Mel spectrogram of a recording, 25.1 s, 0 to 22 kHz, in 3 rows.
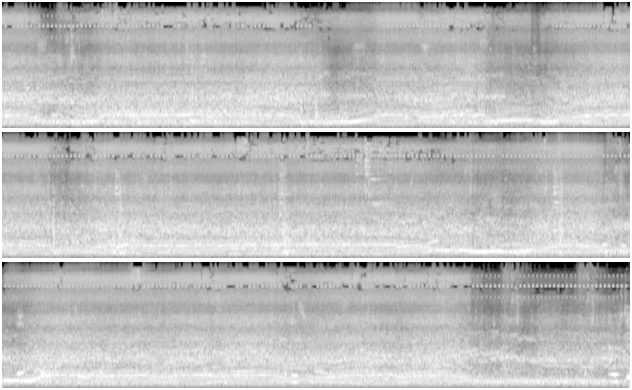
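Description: A Ford Transit van driven in Forza Horizon 5, its engine droning continuously with rising and falling revs throughout, a player talking over the top.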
